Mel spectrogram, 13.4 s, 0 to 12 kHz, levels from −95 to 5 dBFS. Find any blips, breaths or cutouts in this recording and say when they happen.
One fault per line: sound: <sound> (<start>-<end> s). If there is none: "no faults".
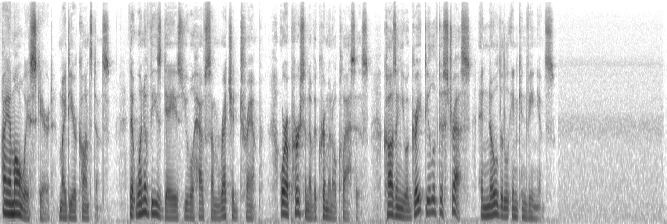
no faults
